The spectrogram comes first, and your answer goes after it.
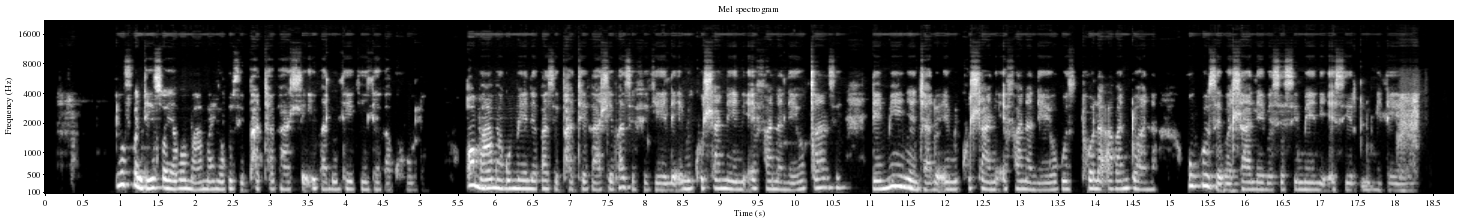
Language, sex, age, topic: North Ndebele, female, 36-49, health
